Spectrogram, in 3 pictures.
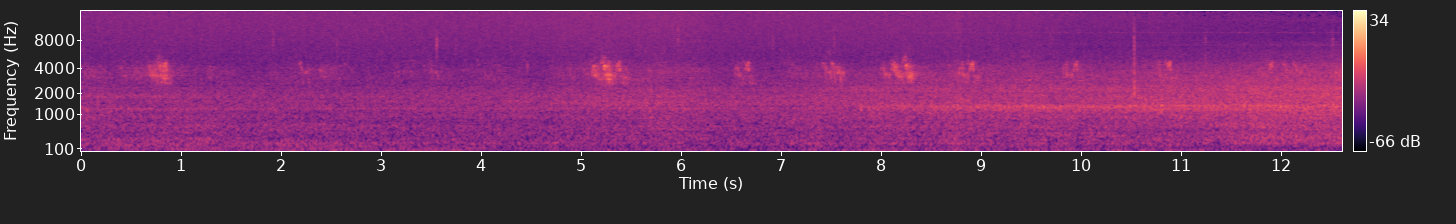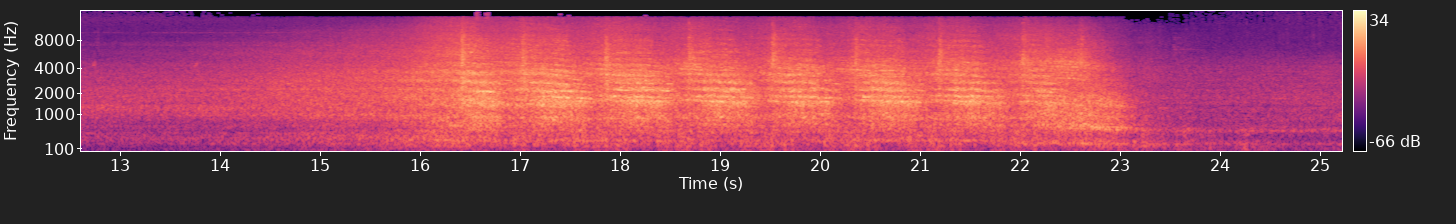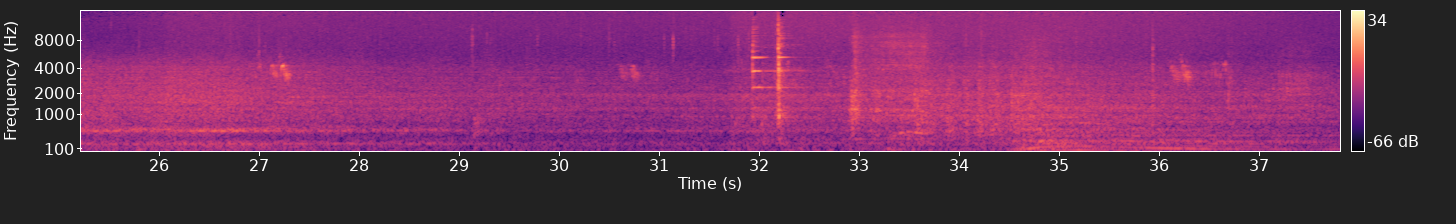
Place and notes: Stumsdorf railroad crossing - passing trains
Railroad, crossing, passing trains, Stumsdorf, shrinking village, post-industrial
Zörbig, Germany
